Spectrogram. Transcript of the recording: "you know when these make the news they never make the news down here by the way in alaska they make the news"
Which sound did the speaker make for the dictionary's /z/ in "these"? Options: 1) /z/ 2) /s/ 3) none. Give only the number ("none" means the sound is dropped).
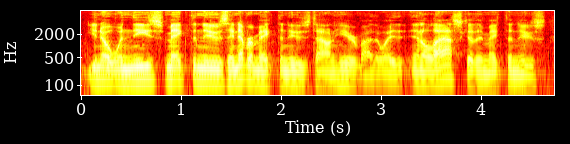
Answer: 1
